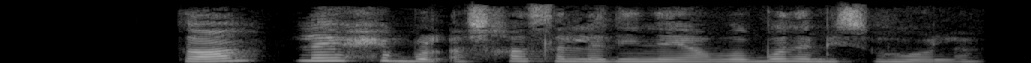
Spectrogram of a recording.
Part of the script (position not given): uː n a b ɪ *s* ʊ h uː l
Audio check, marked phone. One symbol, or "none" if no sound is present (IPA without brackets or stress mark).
s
